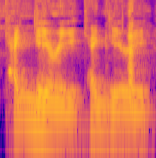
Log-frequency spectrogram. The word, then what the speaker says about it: Cagliari: I joke that it sounds to my Canadian ears like Calgary, but of course it's not. It's Cagliari.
